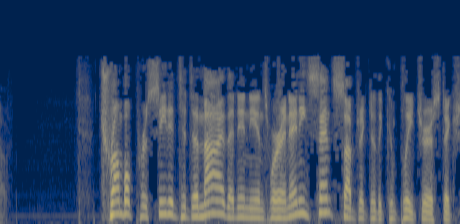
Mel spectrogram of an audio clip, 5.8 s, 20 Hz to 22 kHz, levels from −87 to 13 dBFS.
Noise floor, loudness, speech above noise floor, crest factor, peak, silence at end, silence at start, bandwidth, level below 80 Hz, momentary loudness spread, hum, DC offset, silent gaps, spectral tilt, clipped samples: -62 dBFS; -20 LUFS; 42 dB; 16 dB; -6 dBFS; 0 s; 0 s; 8 kHz; -56 dBFS; 8 LU; none; under 0.1%; none; -5 dB/octave; under 0.1%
